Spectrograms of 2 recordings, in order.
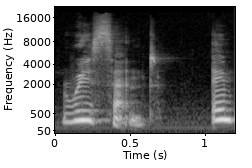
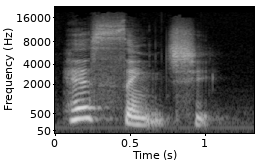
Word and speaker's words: recente: Note que adicionamos a letra E ao final, recente. Novamente, a letra R no início é pronunciada como a letra H do inglês e a sílaba tônica é a penúltima. E as letras T e no final são pronunciadas como ti, recente.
